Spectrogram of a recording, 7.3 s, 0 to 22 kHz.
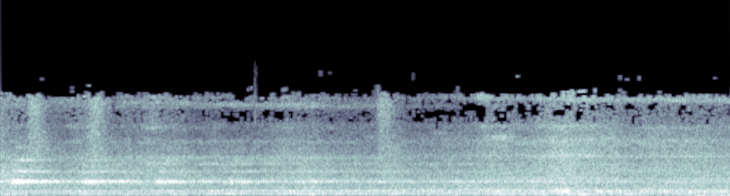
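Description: Amtrak train, a Siemens ACS-64 electric locomotive hauling stainless-steel passenger coaches, moving along a station platform: a steady heavy rumble with a held whine of several tones over it. A deeper rumble comes in near the end.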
